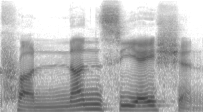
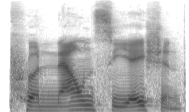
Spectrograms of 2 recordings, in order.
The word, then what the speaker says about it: pronunciation: sequence for pronunciation pronunciation take a look at the spelling when we say pro-nunn just a none none pronunciation very good very good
